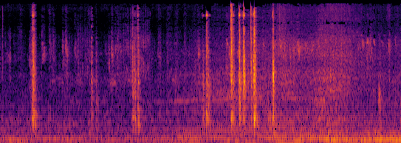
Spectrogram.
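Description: Sharp metallic clicks and clinks from hand work on a tractor's rear axle hub: one about half a second in, another near two seconds, then a quick run of five or six just before four seconds. Under them runs a low hum that grows louder in the second half.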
